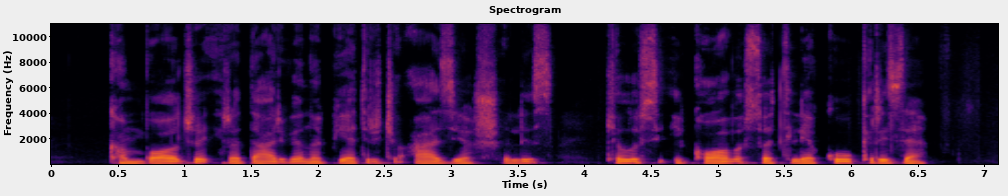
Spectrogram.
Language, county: Lithuanian, Telšiai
